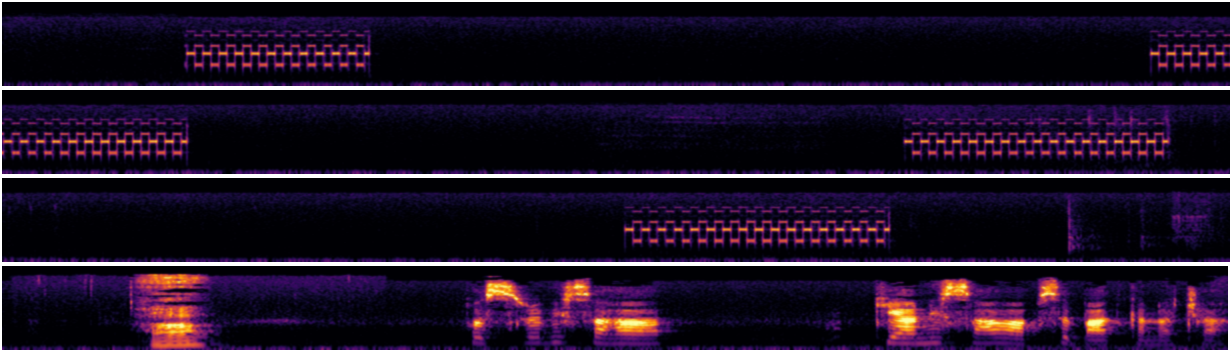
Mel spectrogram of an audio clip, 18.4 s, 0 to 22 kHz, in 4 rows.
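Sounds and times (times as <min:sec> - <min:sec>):
low hum: 0:00.0 - 0:18.4
telephone ringing as a call is dialed: 0:00.7 - 0:01.4, 0:04.3 - 0:05.3, 0:08.0 - 0:09.0, 0:11.5 - 0:12.6
speech: 0:14.4 - 0:14.7, 0:15.6 - 0:16.4, 0:17.1 - 0:18.4.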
